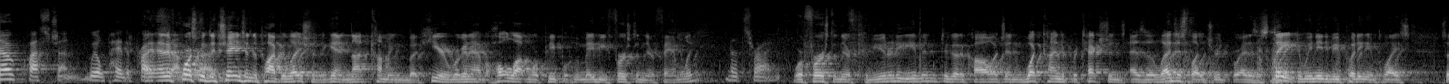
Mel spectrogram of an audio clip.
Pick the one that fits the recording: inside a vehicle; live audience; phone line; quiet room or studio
live audience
